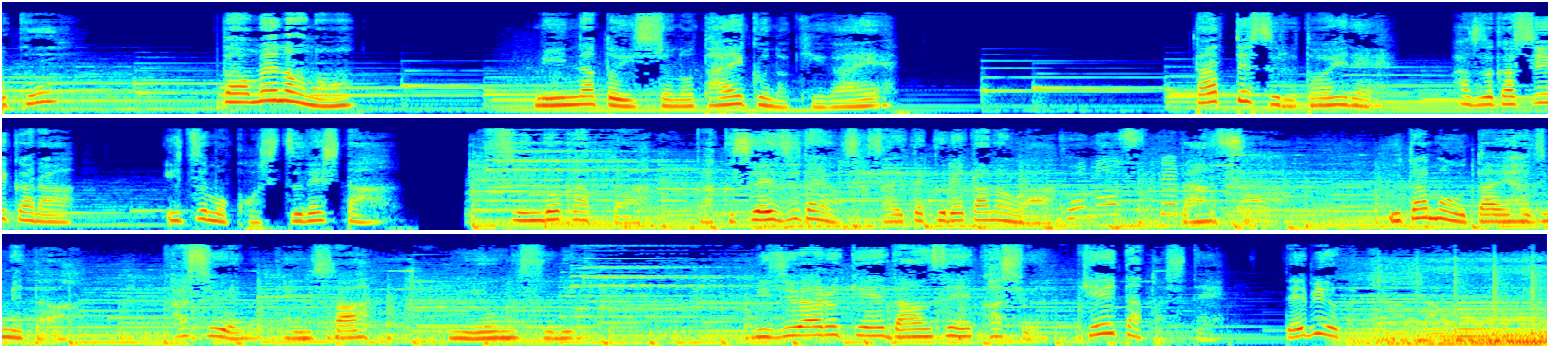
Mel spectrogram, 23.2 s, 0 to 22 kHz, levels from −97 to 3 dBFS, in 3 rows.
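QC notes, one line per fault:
17.09–17.14 s and 20.81–20.86 s: damaged data in a compressed stream. Two brief faults of about 50 ms each break into the sound. At these points the compressed data is corrupted, through lost, zeroed or overwritten bytes, so the decoder cannot read those frames correctly. It loses sync and hunts for the next valid frame header.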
